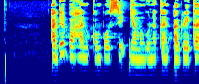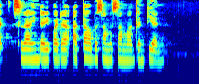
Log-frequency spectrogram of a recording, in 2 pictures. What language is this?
Malay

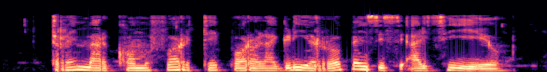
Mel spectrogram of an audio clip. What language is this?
Esperanto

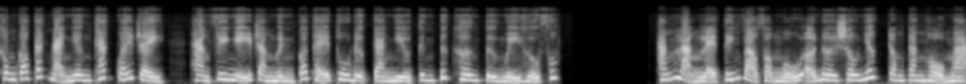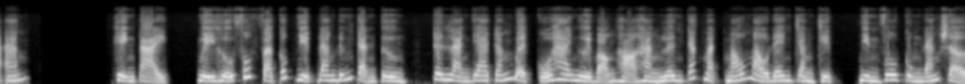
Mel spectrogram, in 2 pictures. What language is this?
Vietnamese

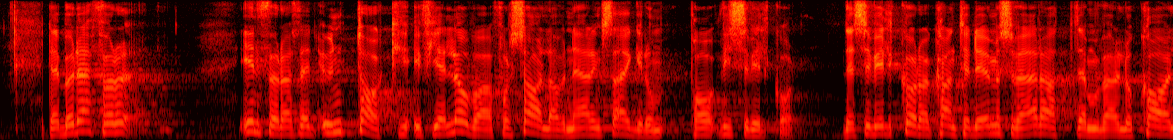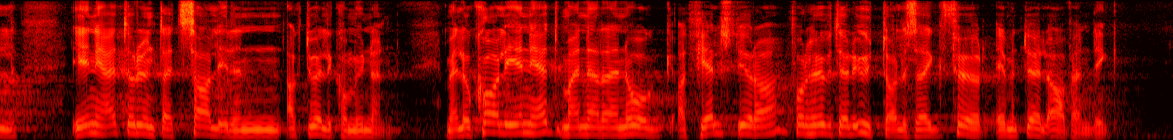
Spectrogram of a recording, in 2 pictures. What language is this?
Norwegian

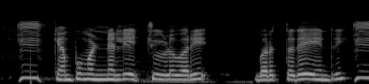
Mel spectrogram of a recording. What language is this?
Kannada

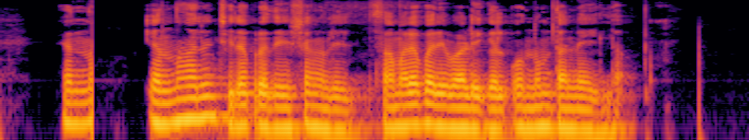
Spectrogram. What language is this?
Malayalam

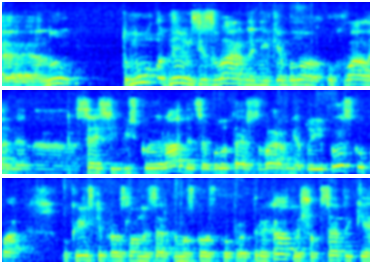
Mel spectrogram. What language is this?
Ukrainian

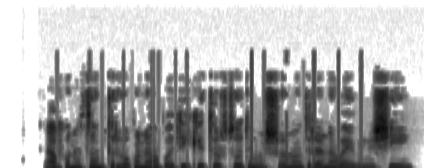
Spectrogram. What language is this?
Pashto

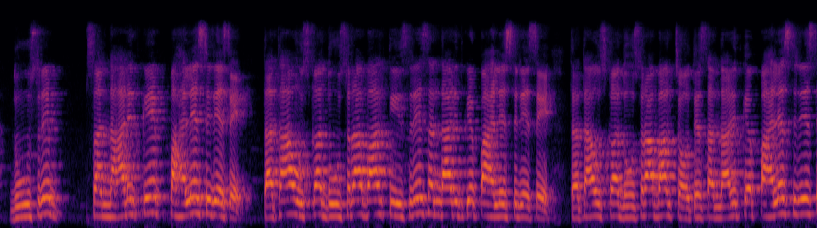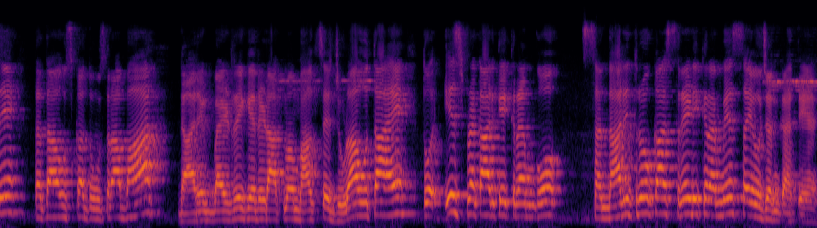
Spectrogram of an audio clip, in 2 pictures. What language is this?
Hindi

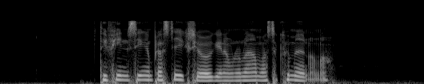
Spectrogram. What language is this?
Swedish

